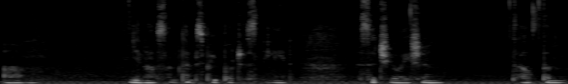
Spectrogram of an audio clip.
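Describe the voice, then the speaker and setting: A woman whispering softly and unhurriedly in a casual ASMR chat, close to the microphone. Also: lowish voice, level tone, a little slow, a little hiss or hum, low-quality recording. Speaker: ASMR video host.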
